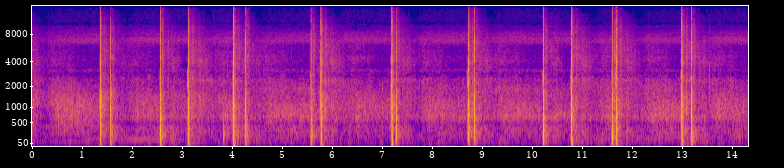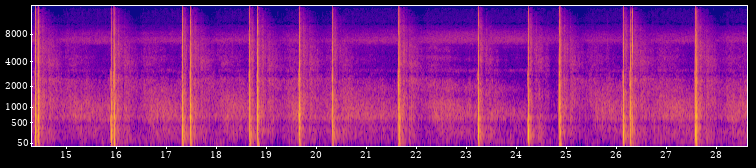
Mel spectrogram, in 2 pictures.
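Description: Aerial fireworks shooting a long, steady run of sharp bangs, about one a second, with a hiss between them.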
